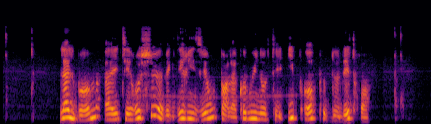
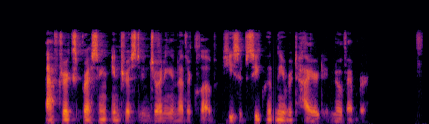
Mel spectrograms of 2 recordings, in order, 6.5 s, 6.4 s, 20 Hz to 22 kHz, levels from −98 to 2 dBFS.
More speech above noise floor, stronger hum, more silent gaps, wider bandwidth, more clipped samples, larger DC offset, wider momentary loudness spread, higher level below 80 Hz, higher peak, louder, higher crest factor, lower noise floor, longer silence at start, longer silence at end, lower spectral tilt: second, 35 dB vs over 58 dB; neither; second, none vs 5.58-6.22 s; about the same, 7.8 kHz vs 8.2 kHz; neither; neither; second, 8 LU vs 13 LU; about the same, -74 dBFS vs -70 dBFS; second, -8 dBFS vs -4 dBFS; first, -25 LUFS vs -30 LUFS; second, 18 dB vs 30 dB; second, -59 dBFS vs under -90 dBFS; first, 0.9 s vs 0.7 s; first, 0.95 s vs 0.1 s; first, -6 dB/octave vs -2 dB/octave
